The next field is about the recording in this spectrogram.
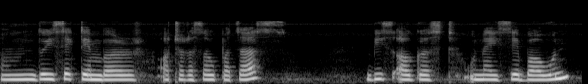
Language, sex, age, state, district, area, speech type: Nepali, female, 18-30, West Bengal, Kalimpong, rural, spontaneous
